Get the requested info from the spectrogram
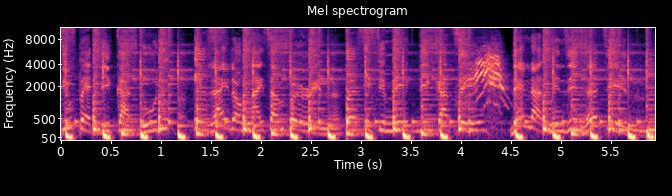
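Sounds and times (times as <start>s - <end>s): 
thumping rhythmic beat: 0.0s - 5.9s
cat meowing: 4.0s - 4.6s.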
